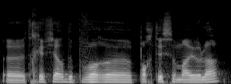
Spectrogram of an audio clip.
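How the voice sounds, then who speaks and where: A man from France introducing himself as a basketball player, calm and hesitant. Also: fairly low pitch, fairly quick. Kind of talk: self-introduction.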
